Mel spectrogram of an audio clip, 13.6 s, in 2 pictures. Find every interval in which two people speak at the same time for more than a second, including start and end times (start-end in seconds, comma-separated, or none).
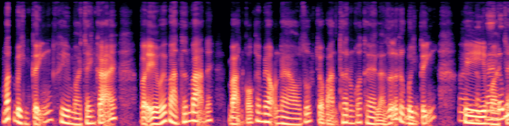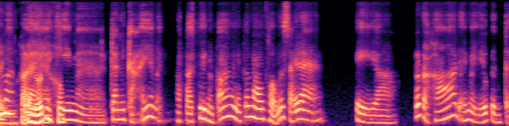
6.2-7.7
